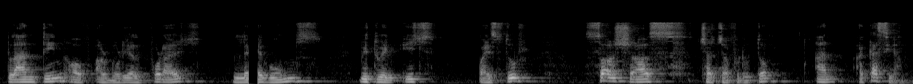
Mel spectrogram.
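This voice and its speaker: A man from Colombia with a Colombian Spanish accent, a native Spanish speaker giving an earnest, halting presentation in English and repeating words when stuck. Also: medium pitch, dark tone, highs cut off. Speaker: student presenting a course project. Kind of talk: prepared presentation narration.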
